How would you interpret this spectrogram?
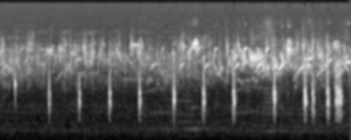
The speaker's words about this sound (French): Ces bruits bizarres, comme un moteur qui tousse, c'est une perdrix rouge.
